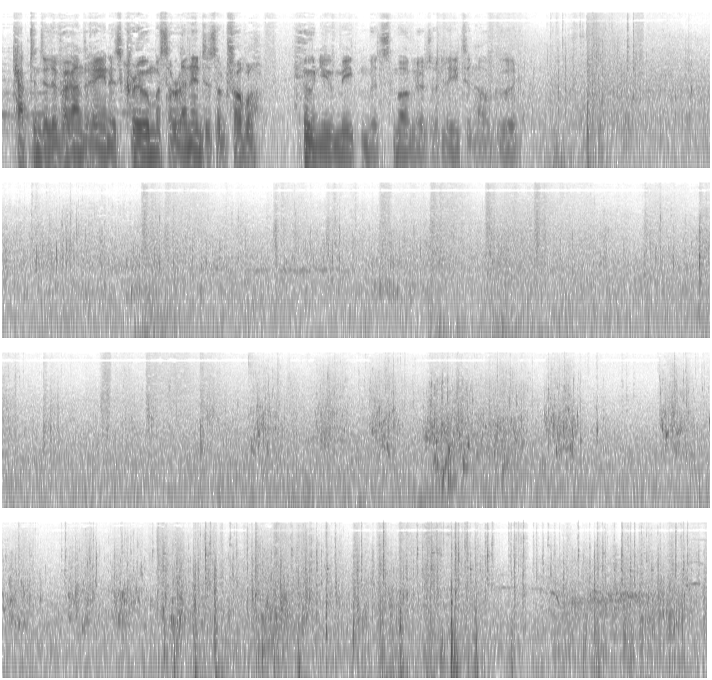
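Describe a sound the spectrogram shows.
Footsteps crunch on snow and gravel.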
